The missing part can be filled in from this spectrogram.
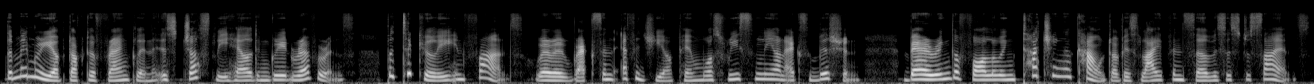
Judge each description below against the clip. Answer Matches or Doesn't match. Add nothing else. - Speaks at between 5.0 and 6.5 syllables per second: Matches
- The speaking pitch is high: Matches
